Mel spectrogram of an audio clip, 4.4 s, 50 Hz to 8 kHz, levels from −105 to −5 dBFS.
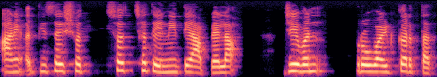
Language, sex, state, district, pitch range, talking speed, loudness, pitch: Marathi, female, Maharashtra, Dhule, 240-270 Hz, 110 wpm, -16 LUFS, 255 Hz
